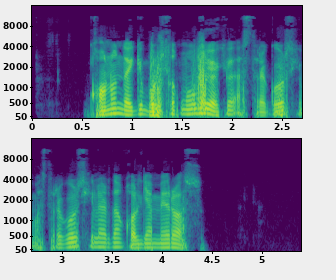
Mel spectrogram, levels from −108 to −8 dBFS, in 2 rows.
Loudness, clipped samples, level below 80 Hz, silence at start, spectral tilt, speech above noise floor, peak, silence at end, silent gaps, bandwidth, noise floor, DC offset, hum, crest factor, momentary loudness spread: -24 LUFS; under 0.1%; -48 dBFS; 0.6 s; -8 dB/octave; 65 dB; -2 dBFS; 1.05 s; none; 11.5 kHz; -88 dBFS; under 0.1%; none; 24 dB; 10 LU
